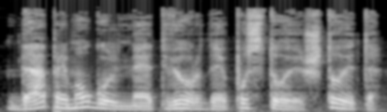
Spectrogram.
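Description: A husky-voiced man voicing an eager, bossy young female vampire in an audiobook reading. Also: mid-range voice, a little slow, dry recording, clean studio sound. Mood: coaxing. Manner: coaxing, teasing.

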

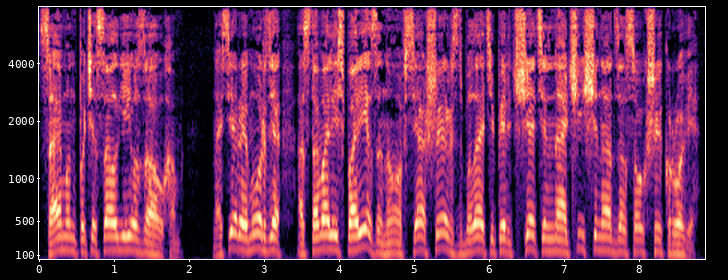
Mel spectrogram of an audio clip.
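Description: A man narrating a fantasy audiobook in a steady, even reading style. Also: a little high, normal speed, dry recording, clean studio sound. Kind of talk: scripted narration.

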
